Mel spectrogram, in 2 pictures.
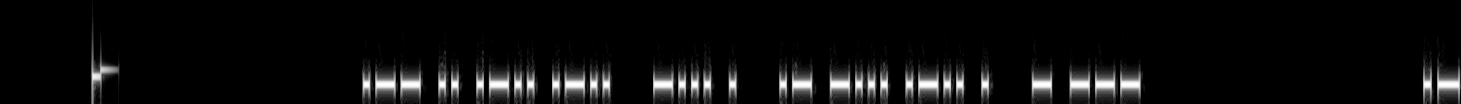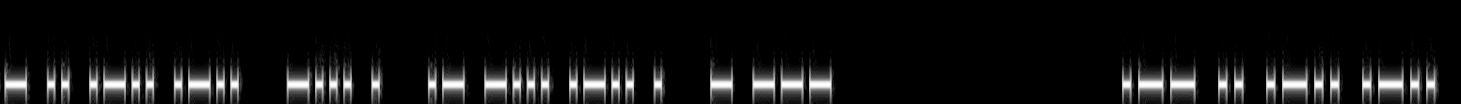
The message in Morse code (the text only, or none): WILL BE ABLE TO WILL BE ABLE TO WILL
